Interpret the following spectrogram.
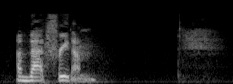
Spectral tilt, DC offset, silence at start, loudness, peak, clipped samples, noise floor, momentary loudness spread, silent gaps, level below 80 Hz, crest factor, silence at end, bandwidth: -5 dB/octave; under 0.1%; 0.15 s; -19 LUFS; -2 dBFS; under 0.1%; -63 dBFS; 21 LU; none; -58 dBFS; 20 dB; 0.25 s; 11.5 kHz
